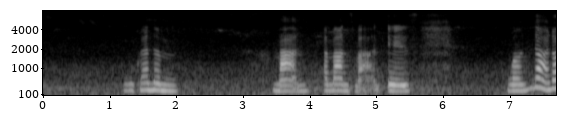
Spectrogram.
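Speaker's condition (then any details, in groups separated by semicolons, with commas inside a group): No condition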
